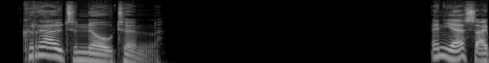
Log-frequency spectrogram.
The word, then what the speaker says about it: kruidnoten: this gr not not there is a light emphasis on the first part of the word CR noton CR noon CR noton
